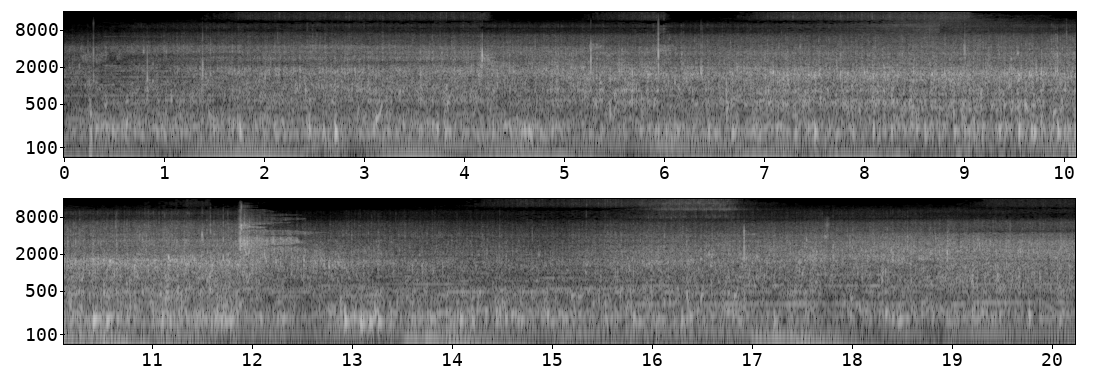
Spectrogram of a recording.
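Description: Water laps and sloshes close by.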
